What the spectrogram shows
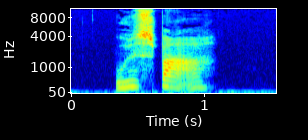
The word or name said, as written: udspare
